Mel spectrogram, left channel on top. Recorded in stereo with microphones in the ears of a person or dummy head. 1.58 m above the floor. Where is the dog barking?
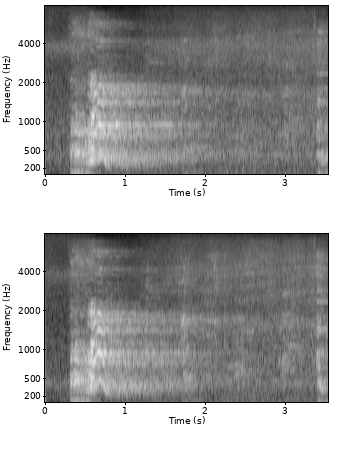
25° right (ahead or behind), 1.8 m; by 3.5 s 70° right (ahead or behind), 3.5 m.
